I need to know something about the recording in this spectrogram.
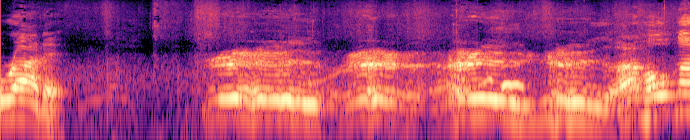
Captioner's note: neigh neigh neigh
